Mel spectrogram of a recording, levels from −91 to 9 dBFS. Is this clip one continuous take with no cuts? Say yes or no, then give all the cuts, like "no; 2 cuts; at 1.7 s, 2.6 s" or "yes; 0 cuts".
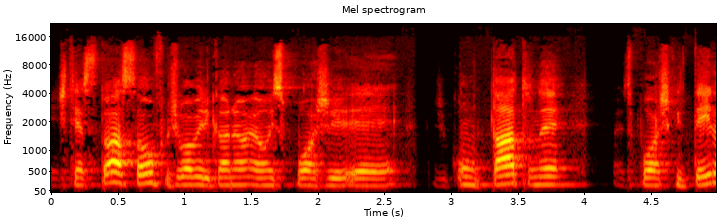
yes; 0 cuts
